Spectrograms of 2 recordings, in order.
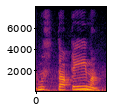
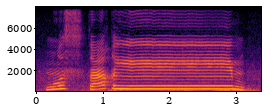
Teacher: میم پر حرکت پڑھ دی، زبر پڑھ دی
